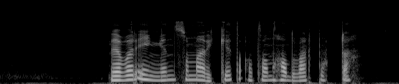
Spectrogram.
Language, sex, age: Norwegian, female, 35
